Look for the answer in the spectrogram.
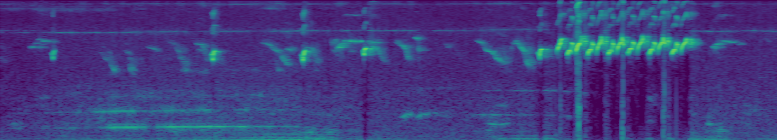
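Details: Little pied flycatcher singing sharply, a lure to prompt song from other birds: descending slurred high notes over a low hum and a faint steady tone, then a long, loud, rapid rattling trill.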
